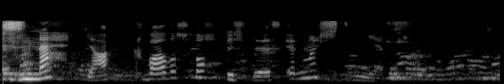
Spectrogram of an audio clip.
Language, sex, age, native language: Icelandic, male, 18-19, Icelandic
